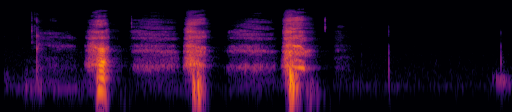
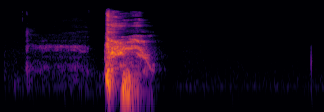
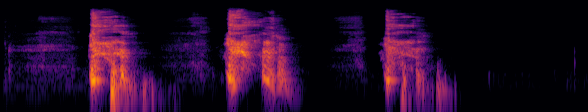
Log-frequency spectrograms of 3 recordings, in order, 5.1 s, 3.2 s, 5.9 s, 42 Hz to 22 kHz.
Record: {"exhalation_length": "5.1 s", "exhalation_amplitude": 27575, "exhalation_signal_mean_std_ratio": 0.26, "cough_length": "3.2 s", "cough_amplitude": 18428, "cough_signal_mean_std_ratio": 0.27, "three_cough_length": "5.9 s", "three_cough_amplitude": 25369, "three_cough_signal_mean_std_ratio": 0.32, "survey_phase": "alpha (2021-03-01 to 2021-08-12)", "age": "45-64", "gender": "Male", "wearing_mask": "No", "symptom_fatigue": true, "smoker_status": "Ex-smoker", "respiratory_condition_asthma": false, "respiratory_condition_other": false, "recruitment_source": "Test and Trace", "submission_delay": "2 days", "covid_test_result": "Positive", "covid_test_method": "RT-qPCR", "covid_ct_value": 20.3, "covid_ct_gene": "ORF1ab gene", "covid_ct_mean": 20.5, "covid_viral_load": "190000 copies/ml", "covid_viral_load_category": "Low viral load (10K-1M copies/ml)"}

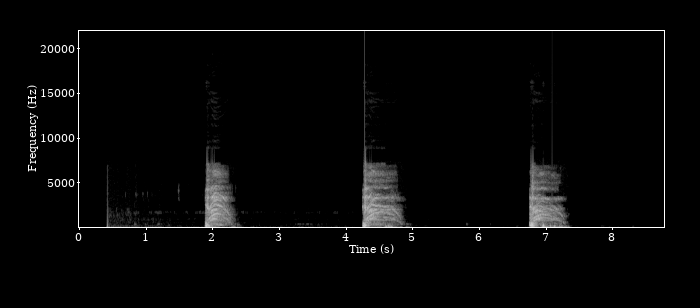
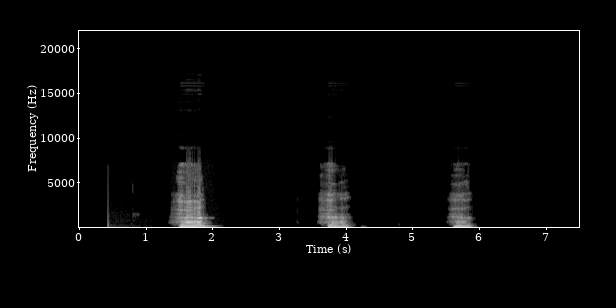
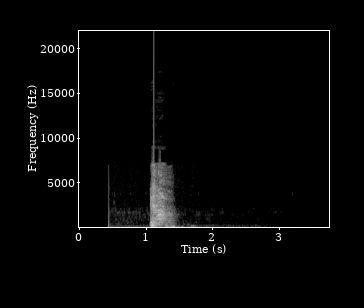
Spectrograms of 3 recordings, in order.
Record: {"three_cough_length": "8.8 s", "three_cough_amplitude": 31598, "three_cough_signal_mean_std_ratio": 0.28, "exhalation_length": "7.5 s", "exhalation_amplitude": 32042, "exhalation_signal_mean_std_ratio": 0.27, "cough_length": "3.8 s", "cough_amplitude": 32226, "cough_signal_mean_std_ratio": 0.23, "survey_phase": "beta (2021-08-13 to 2022-03-07)", "age": "65+", "gender": "Male", "wearing_mask": "No", "symptom_none": true, "smoker_status": "Ex-smoker", "respiratory_condition_asthma": false, "respiratory_condition_other": false, "recruitment_source": "REACT", "submission_delay": "2 days", "covid_test_result": "Negative", "covid_test_method": "RT-qPCR", "influenza_a_test_result": "Negative", "influenza_b_test_result": "Negative"}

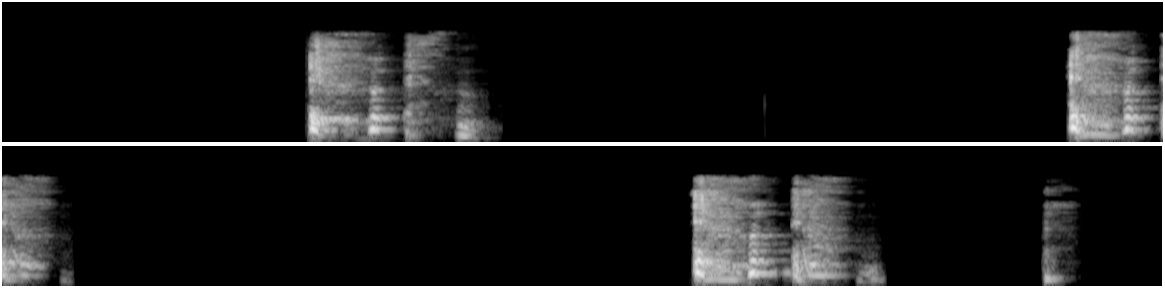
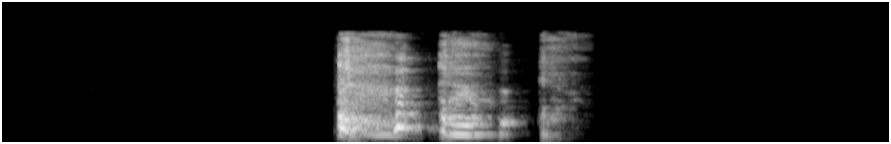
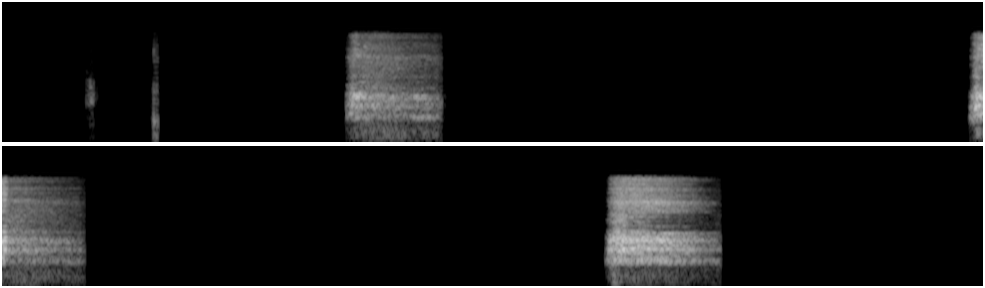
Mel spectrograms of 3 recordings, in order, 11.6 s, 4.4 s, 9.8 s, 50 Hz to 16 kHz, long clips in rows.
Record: {"three_cough_length": "11.6 s", "three_cough_amplitude": 21241, "three_cough_signal_mean_std_ratio": 0.22, "cough_length": "4.4 s", "cough_amplitude": 24483, "cough_signal_mean_std_ratio": 0.27, "exhalation_length": "9.8 s", "exhalation_amplitude": 6407, "exhalation_signal_mean_std_ratio": 0.22, "survey_phase": "beta (2021-08-13 to 2022-03-07)", "age": "45-64", "gender": "Female", "wearing_mask": "No", "symptom_cough_any": true, "symptom_headache": true, "smoker_status": "Never smoked", "respiratory_condition_asthma": false, "respiratory_condition_other": false, "recruitment_source": "Test and Trace", "submission_delay": "1 day", "covid_test_result": "Positive", "covid_test_method": "RT-qPCR", "covid_ct_value": 21.9, "covid_ct_gene": "ORF1ab gene", "covid_ct_mean": 22.8, "covid_viral_load": "32000 copies/ml", "covid_viral_load_category": "Low viral load (10K-1M copies/ml)"}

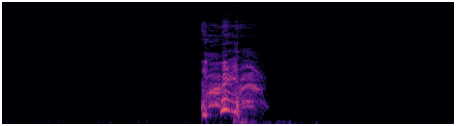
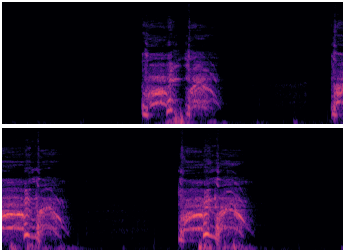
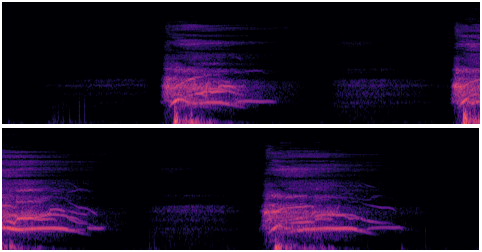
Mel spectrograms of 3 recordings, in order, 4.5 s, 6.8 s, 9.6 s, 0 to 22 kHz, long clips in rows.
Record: {"cough_length": "4.5 s", "cough_amplitude": 10835, "cough_signal_mean_std_ratio": 0.27, "three_cough_length": "6.8 s", "three_cough_amplitude": 12835, "three_cough_signal_mean_std_ratio": 0.44, "exhalation_length": "9.6 s", "exhalation_amplitude": 11439, "exhalation_signal_mean_std_ratio": 0.49, "survey_phase": "beta (2021-08-13 to 2022-03-07)", "age": "18-44", "gender": "Male", "wearing_mask": "No", "symptom_none": true, "smoker_status": "Never smoked", "respiratory_condition_asthma": false, "respiratory_condition_other": false, "recruitment_source": "REACT", "submission_delay": "1 day", "covid_test_result": "Negative", "covid_test_method": "RT-qPCR"}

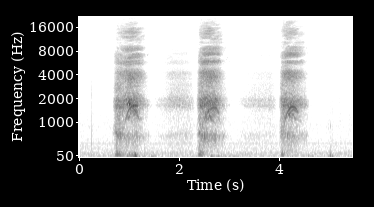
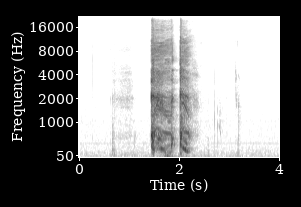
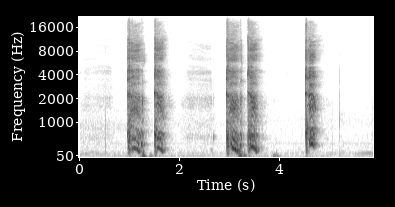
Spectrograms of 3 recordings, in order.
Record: {"exhalation_length": "5.5 s", "exhalation_amplitude": 1160, "exhalation_signal_mean_std_ratio": 0.43, "cough_length": "4.0 s", "cough_amplitude": 4461, "cough_signal_mean_std_ratio": 0.3, "three_cough_length": "5.9 s", "three_cough_amplitude": 4366, "three_cough_signal_mean_std_ratio": 0.39, "survey_phase": "beta (2021-08-13 to 2022-03-07)", "age": "18-44", "gender": "Female", "wearing_mask": "No", "symptom_runny_or_blocked_nose": true, "symptom_sore_throat": true, "symptom_fatigue": true, "symptom_headache": true, "symptom_onset": "6 days", "smoker_status": "Current smoker (e-cigarettes or vapes only)", "respiratory_condition_asthma": false, "respiratory_condition_other": false, "recruitment_source": "Test and Trace", "submission_delay": "2 days", "covid_test_result": "Positive", "covid_test_method": "RT-qPCR", "covid_ct_value": 21.8, "covid_ct_gene": "ORF1ab gene"}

